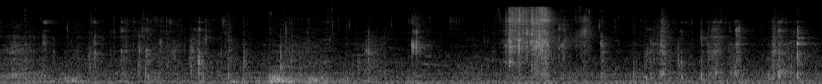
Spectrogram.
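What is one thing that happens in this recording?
A woman chews food wetly and smacks her lips close to a microphone.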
